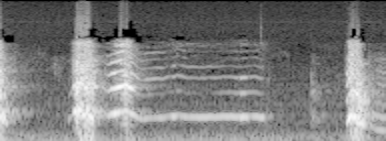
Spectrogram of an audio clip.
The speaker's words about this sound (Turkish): Bu havlama hangi köpeğe ait olabilir?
